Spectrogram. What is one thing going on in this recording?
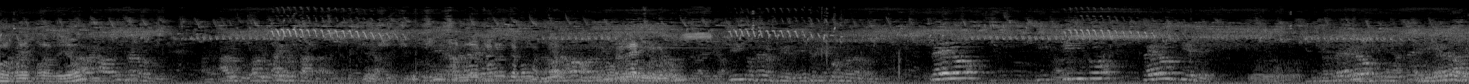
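A man talks nearby.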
